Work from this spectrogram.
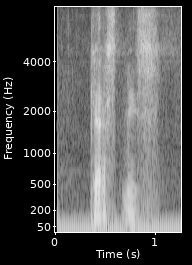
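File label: "Kerstmis", Dutch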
